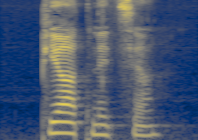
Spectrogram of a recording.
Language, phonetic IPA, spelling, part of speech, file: Ukrainian, [ˈpjatnet͡sʲɐ], п'ятниця, noun, Uk-п'ятниця.ogg
- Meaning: Friday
